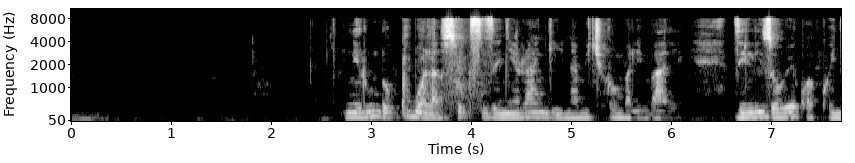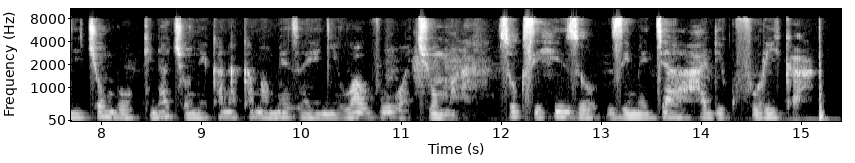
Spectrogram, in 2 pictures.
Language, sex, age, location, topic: Swahili, male, 18-24, Kisii, finance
